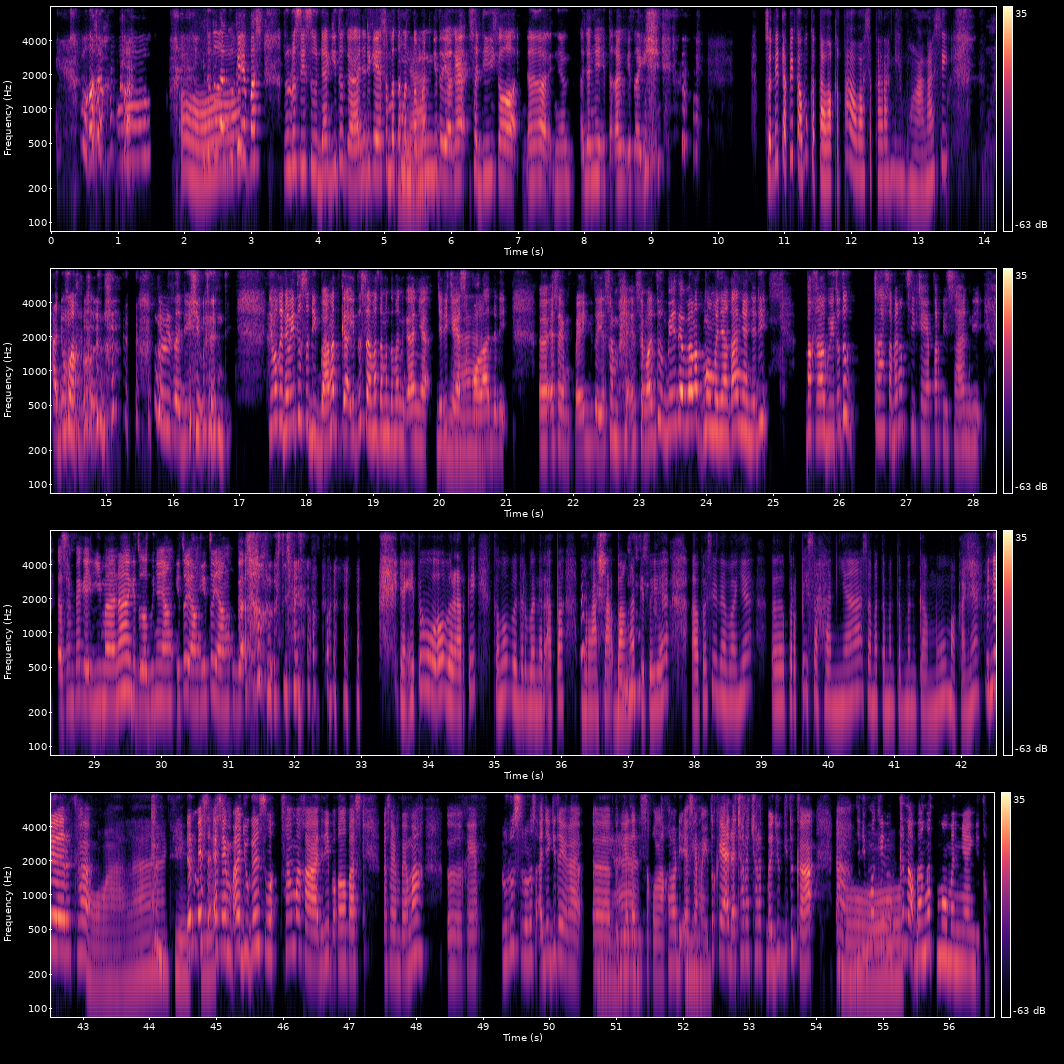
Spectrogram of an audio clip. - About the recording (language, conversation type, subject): Indonesian, podcast, Apakah kamu punya kenangan khusus yang melekat pada sebuah lagu?
- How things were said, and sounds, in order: laugh; other background noise; laughing while speaking: "lagi"; laugh; laughing while speaking: "Aduh aku lagi gak bisa diam nanti"; chuckle; laughing while speaking: "sampai"; laugh; laughing while speaking: "gak tahu gunanya apa"; laugh; laugh; tapping; throat clearing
